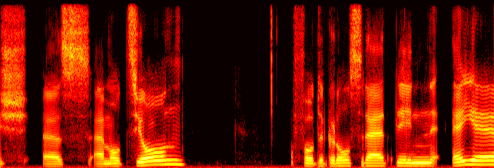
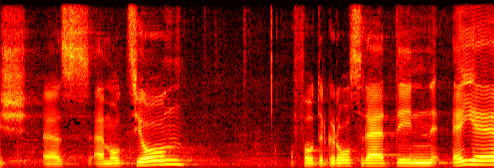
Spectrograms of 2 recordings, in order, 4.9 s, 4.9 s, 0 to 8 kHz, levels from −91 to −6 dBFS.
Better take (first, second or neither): second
